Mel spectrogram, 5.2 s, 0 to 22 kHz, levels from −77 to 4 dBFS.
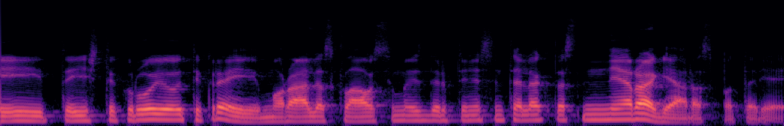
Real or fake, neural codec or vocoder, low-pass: real; none; 14.4 kHz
